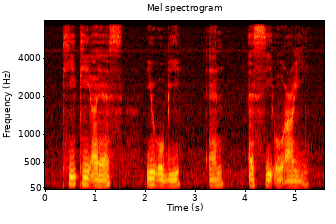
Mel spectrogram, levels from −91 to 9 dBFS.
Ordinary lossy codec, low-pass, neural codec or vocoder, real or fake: none; 7.2 kHz; codec, 16 kHz, 16 kbps, FreqCodec, larger model; fake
